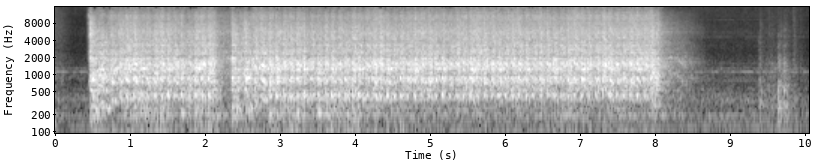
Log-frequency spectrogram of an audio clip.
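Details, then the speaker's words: Engine cranked by jumping the starter directly while measuring starter current with amp probe on oscilloscope: about seven seconds at roughly three and a half even pulses per second, no weak beats; relative compression equal across cylinders. "now this is a actually really good compression to motor as far as being equal"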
